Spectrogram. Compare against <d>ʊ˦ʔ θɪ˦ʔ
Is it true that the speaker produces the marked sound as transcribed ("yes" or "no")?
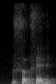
no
